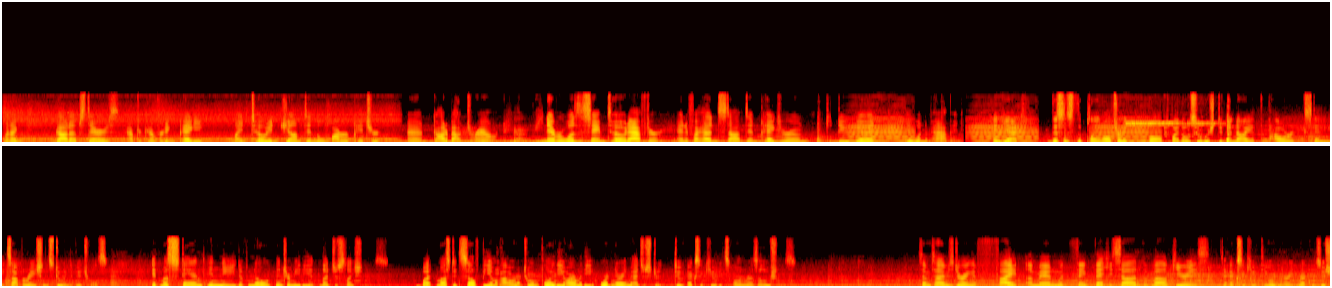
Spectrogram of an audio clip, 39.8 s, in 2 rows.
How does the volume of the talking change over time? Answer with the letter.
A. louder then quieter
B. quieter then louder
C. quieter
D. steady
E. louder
D.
